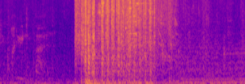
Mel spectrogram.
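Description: A wall bursts apart with a loud crash.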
